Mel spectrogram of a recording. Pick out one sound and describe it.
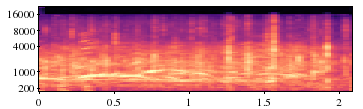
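A small crowd claps its hands.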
